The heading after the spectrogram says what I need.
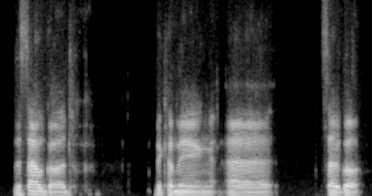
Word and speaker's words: salgo: Salgo with the stress on the first syllable is I leave.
